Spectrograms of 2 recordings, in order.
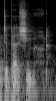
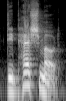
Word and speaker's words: Depeche Mode: tonight was probably uh my favorite song by depechie mode depeche moss mouse mode depeche mode am i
